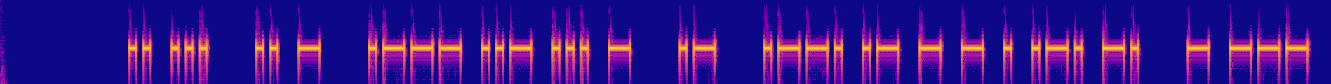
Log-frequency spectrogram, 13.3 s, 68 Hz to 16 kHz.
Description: Morse code, heard as a keyed tone, about 17 wpm, 700 Hz. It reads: IS IT JUST A PATTERN TO
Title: Sentences from Top 1000 Words - Review Part 2 - 17wpm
